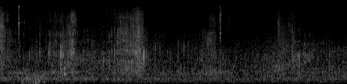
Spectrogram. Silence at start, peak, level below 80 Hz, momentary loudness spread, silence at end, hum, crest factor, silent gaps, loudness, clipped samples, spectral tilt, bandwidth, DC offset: 0 s; -18 dBFS; -68 dBFS; 11 LU; 0 s; none; 26 dB; none; -43 LUFS; under 0.1%; -1.5 dB/octave; 16.5 kHz; under 0.1%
